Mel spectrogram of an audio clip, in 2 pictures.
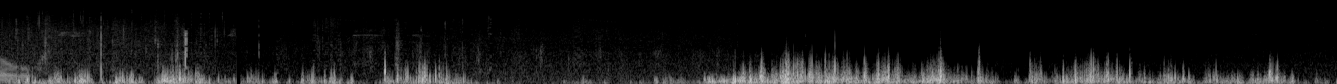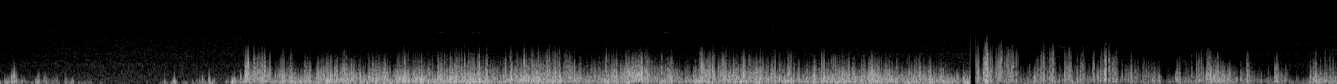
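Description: Footsteps walking on a wet gravel path, in a few stretches of steady walking with quieter pauses between them.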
